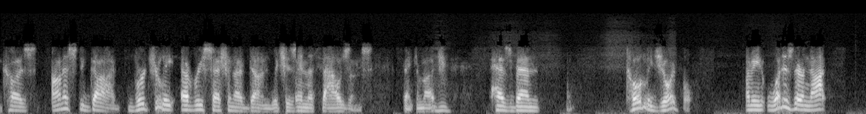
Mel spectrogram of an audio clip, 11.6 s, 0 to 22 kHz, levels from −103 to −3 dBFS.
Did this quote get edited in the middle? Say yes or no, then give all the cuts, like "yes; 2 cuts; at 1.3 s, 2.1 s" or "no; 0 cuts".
yes; 3 cuts; at 1.7 s, 3.9 s, 5.6 s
